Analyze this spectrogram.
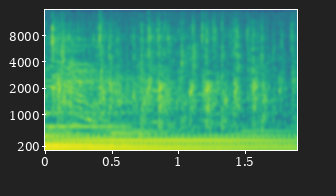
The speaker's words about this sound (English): Someone give Jesus a hand clap of praise this morning. Come on.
